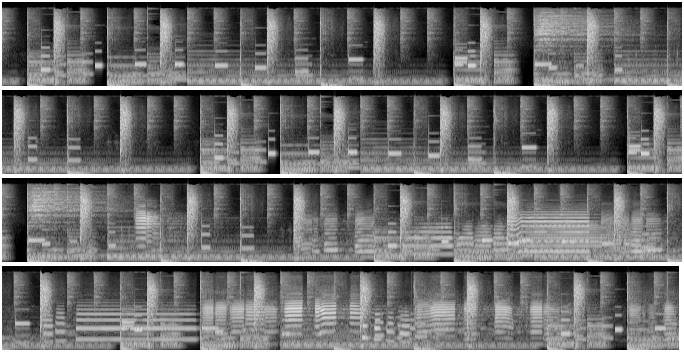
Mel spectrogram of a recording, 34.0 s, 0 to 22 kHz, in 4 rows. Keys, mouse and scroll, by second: 0.3 shift+click, 0.8 shift+click, 1.0-2.2 middle drag, 2.2 scroll down 3, 2.4-3.0 shift+middle drag, 3.0 shift+click, 3.5 shift+click, 3.9 shift+click, 4.5 shift+click, 4.8-5.4 shift+middle drag, 5.4 shift+click, 5.9 shift+click, 6.4 shift+click, 7.0 shift+click, 7.3 shift+click, 8.0 shift+click, 8.6 shift+click, 8.9 shift+click, 9.4 shift+click, 10.0 shift+click, 10.3 shift+click, 10.9 shift+click, 11.3 shift+click, 11.5 shift+click, 11.8 shift+click, 12.3 shift+click, 12.7 shift+click, 13.0 shift+click, 13.5 shift+click, 13.8 shift+click, 14.2 shift+click, 14.6 shift+click, 14.8 shift+click, 15.2 shift+click, 15.5 shift+click, 16.0 shift+click, 16.4 shift+click, 16.7 shift+click, 17.2 shift+click, 17.5 shift+click, 17.8 shift+click, 18.1 shift+click, 18.7 shift+click, 19.5 shift+click, 20.0 shift+click, 20.7 shift+click, 20.9 scroll up 2, 21.4 shift+click, 21.7 shift+click, 22.3 shift+click, 22.9 shift+click, 23.6 shift+click, 24.0 shift+click, 24.4 shift+click, 24.8 shift+click, 25.6 shift+click, 26.1 shift+click, 26.7 shift+click, 27.3 shift+click, 28.5 shift+click, 29.0 shift+click, 29.4-30.2 shift+middle drag, 30.2 shift+click, 30.7 shift+click, 31.0 shift+click, 31.3 shift+click, 31.7 shift+click, 32.2 shift+click, 32.6 shift+click, 33.0 shift+click, 33.3 shift+click, 33.6 shift+click.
